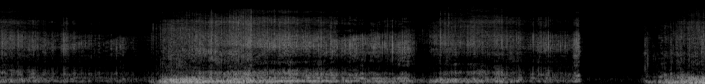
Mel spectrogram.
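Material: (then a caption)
Synthetic fabric. Long nails and fingertips scratch and rub across a smooth synthetic fabric with a planet print, laid flat. The result is a dense, rustling scrape with a low rumble and bright hiss. It grows louder after a quiet start, dips briefly, drops to near silence for about half a second, then resumes.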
